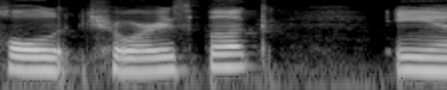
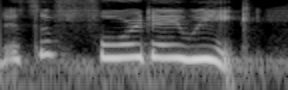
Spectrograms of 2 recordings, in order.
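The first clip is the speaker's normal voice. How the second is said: cheery reading of a note; 11 semitones higher, 4 dB louder than usual. Retold or imitated. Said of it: "And I said".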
